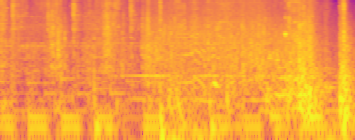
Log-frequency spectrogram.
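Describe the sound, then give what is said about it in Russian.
A car door being opened: a few mechanical latch clicks and rattles over a steady low rumbling background, with a sharper click near the end. “Возит к машине. Открывает дверь.”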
